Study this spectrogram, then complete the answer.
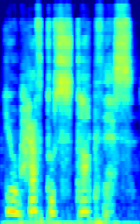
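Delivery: hushed urgent whisper. A narrator's reading. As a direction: whisper it so the healers can't hear.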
